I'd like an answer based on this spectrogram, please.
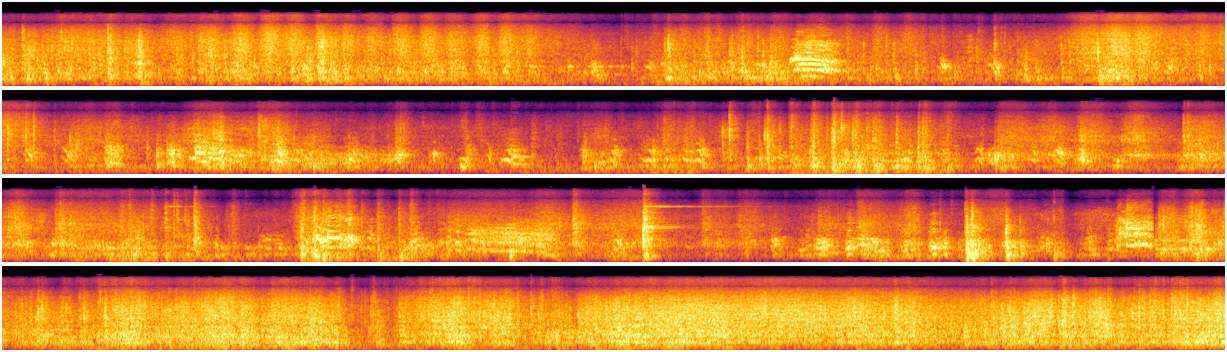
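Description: Chickens clucking around a coop while a paper feed bag rustles and a plastic bucket is handled. Near the end, layer crumbles pour from the bag into the plastic bucket as a steady hiss.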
